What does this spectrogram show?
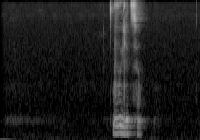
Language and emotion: Russian, neutral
